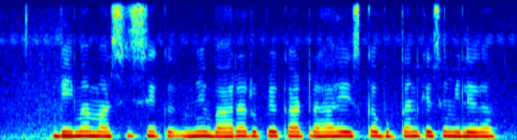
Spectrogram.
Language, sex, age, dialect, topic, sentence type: Hindi, female, 18-24, Awadhi Bundeli, banking, question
